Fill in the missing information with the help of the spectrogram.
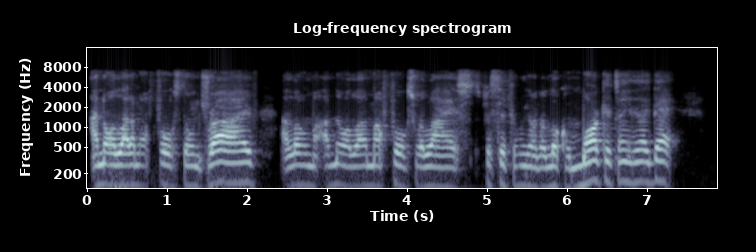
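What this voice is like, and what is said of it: New York accent. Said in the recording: “I'm saying that as a New Yorker, if you can hear my accent”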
